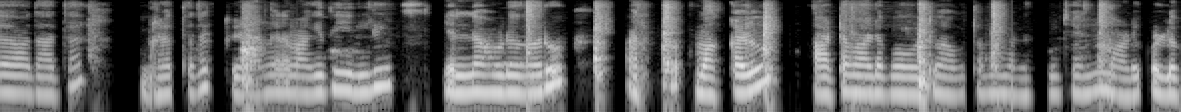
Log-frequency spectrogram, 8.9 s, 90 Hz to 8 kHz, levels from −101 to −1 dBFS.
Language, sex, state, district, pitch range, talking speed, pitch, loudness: Kannada, female, Karnataka, Dharwad, 185-215 Hz, 90 wpm, 195 Hz, -22 LUFS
